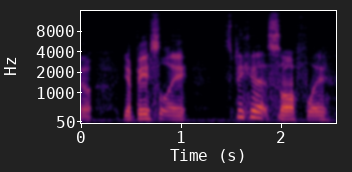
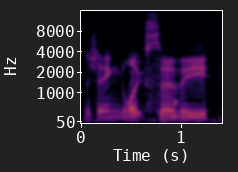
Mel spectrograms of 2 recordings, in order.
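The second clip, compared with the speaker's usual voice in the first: ordinary talk, nothing marked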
